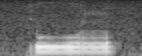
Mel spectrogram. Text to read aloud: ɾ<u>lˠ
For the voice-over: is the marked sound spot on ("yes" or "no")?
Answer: yes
